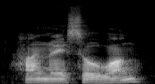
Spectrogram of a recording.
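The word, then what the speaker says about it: 한래서왕: Now let's hear it pronounced. First, Korean. Han-rei so-wang, Japanese.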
